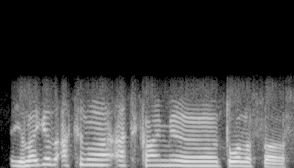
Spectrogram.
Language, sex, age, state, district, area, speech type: Kashmiri, male, 18-30, Jammu and Kashmir, Srinagar, urban, conversation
